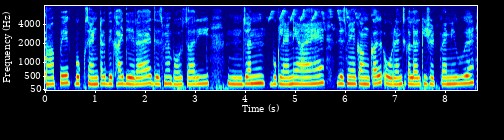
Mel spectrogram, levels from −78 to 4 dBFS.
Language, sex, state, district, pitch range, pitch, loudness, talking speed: Magahi, female, Bihar, Gaya, 230-245 Hz, 235 Hz, -17 LUFS, 200 wpm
